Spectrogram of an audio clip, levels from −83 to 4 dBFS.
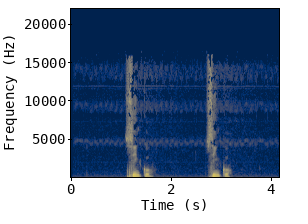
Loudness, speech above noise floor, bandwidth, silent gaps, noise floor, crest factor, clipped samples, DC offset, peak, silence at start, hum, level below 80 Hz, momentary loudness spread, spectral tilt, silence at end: -20 LUFS; 42 dB; 16.5 kHz; none; -59 dBFS; 20 dB; under 0.1%; under 0.1%; -2 dBFS; 1.1 s; 60 Hz at -55 dBFS; -50 dBFS; 9 LU; -5.5 dB/octave; 0.95 s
